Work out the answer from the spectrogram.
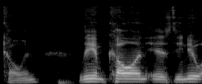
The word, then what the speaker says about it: Coen: I think it's Coen. Should be pronounced Coen.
